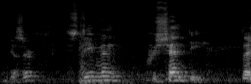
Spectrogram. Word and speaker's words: Stephen Crescenti: Stephen Crescenti.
